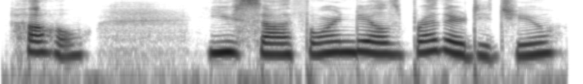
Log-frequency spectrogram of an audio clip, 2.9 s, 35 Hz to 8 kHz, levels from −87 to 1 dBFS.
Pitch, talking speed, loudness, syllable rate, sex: 250 Hz, 145 wpm, -19 LUFS, 5.0 syllables/s, female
